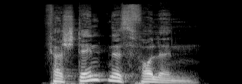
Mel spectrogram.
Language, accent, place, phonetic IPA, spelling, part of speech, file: German, Germany, Berlin, [fɛɐ̯ˈʃtɛntnɪsfɔlən], verständnisvollen, adjective, De-verständnisvollen.ogg
- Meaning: inflection of verständnisvoll: 1. strong genitive masculine/neuter singular 2. weak/mixed genitive/dative all-gender singular 3. strong/weak/mixed accusative masculine singular 4. strong dative plural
